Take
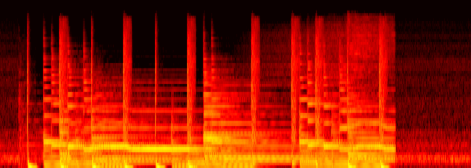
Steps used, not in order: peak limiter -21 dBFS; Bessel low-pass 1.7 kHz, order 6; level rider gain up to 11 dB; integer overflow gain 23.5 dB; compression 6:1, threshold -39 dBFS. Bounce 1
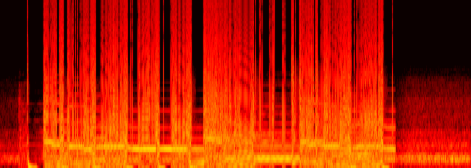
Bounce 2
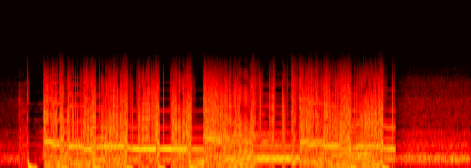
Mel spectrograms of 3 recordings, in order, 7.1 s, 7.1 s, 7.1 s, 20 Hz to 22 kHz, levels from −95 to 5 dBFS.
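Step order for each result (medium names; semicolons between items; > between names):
Bessel low-pass > compression > peak limiter > level rider > integer overflow; compression > peak limiter > level rider > integer overflow > Bessel low-pass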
